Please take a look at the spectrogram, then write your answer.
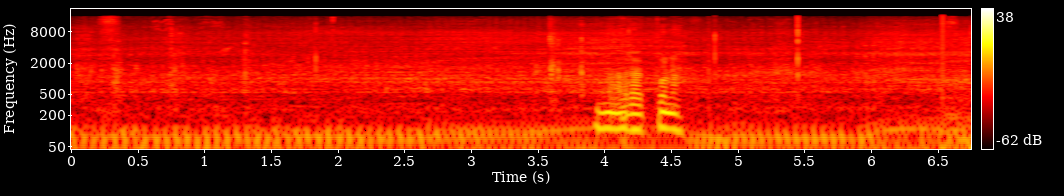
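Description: Motorbike engine idling on a sandy embankment road at Musapur, a steady low throbbing putter heard up close while people talk briefly over it.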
